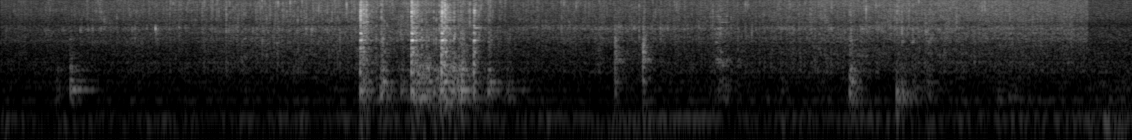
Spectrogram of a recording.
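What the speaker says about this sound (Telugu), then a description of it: "ఇవన్నీ అందులో వేసి కాస్త ఫ్రై చేసుకుంటాం" Turmeric, chili, coriander, cumin and garam masala powders frying in a pan for a prawn curry, a low steady sizzle with a burst of loud stirring and scraping near the middle, then lighter intermittent stirring.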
